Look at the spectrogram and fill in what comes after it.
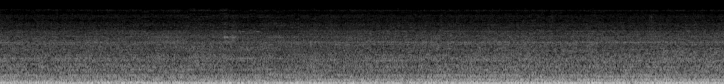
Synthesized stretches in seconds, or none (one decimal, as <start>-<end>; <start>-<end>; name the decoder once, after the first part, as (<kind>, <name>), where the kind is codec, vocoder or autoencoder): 1.4-3.6 (codec, SNAC)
